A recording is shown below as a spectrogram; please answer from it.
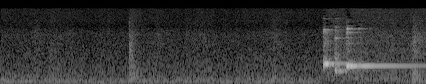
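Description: A two-note electronic chime near the end: a bright tone sounds twice in quick succession, the second slightly lower and ringing on for over a second.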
